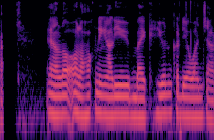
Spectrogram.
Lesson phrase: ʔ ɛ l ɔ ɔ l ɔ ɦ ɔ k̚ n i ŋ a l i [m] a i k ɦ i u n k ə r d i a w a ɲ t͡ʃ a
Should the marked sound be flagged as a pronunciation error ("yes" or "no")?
yes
